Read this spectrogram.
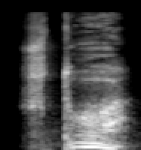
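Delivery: low, soft hoarse reply. Acted. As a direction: answer hoarsely from weakness. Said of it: "хрипло отозвался тот".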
